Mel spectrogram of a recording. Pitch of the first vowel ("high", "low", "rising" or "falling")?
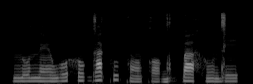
low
